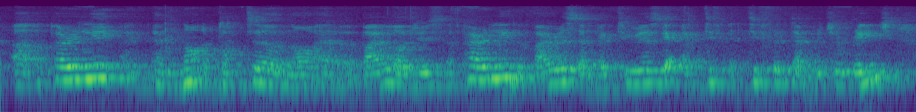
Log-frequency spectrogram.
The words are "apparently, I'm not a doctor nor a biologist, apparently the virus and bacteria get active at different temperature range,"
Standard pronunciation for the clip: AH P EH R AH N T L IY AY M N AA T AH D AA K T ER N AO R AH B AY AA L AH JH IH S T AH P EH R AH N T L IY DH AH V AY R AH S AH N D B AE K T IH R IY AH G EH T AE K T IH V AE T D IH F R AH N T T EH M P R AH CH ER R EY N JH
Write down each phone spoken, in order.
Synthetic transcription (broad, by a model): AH P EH R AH N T L IY AY M N AA T AH D AA K T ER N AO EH AH B AY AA L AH JH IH S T AH P EH R AH N T L IY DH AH V AY R AH S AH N B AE K T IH R IY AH G EH T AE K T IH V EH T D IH F R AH N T T EH M P R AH CH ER R EY N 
